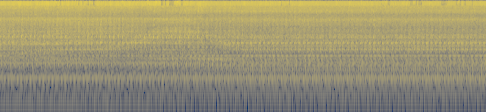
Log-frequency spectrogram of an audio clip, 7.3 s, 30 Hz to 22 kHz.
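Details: Westerbeke W13 4.4 kW diesel generator running after the glow plug solenoid was replaced and its terminals cleaned to cure intermittent hard starting. Loud, steady diesel clatter with an even beat and no stumbling or hunting.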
